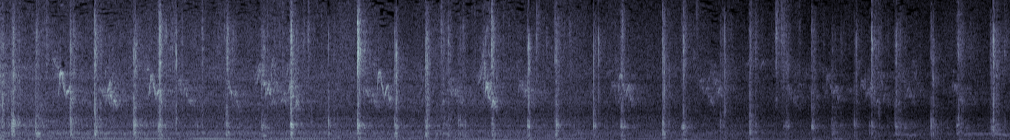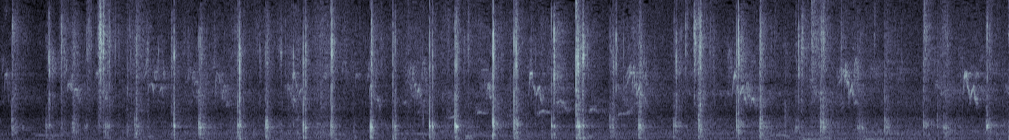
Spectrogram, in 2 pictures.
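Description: Horse hooves clip-clopping, the footfalls growing louder and more regular from about halfway through. A steady low hum fades away in the first few seconds.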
